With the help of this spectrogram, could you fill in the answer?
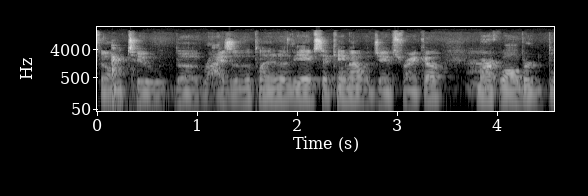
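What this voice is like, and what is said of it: Usual voice. Nothing is said of it.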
